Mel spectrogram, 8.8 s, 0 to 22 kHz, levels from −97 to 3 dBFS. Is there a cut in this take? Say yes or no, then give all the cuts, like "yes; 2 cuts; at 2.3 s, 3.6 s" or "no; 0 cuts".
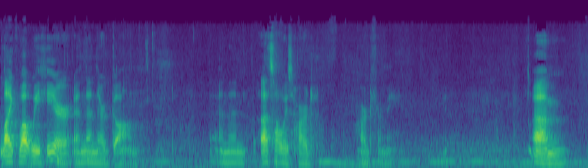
no; 0 cuts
